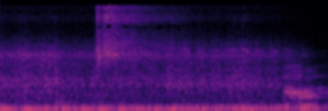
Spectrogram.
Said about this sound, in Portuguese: E diz aí que naquele instante um caminhão encostou no posto.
